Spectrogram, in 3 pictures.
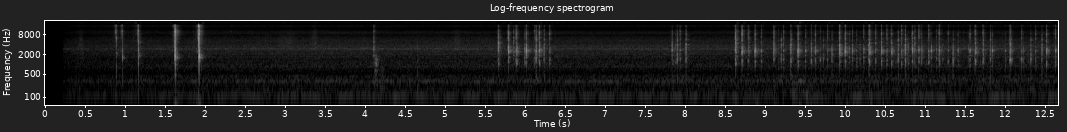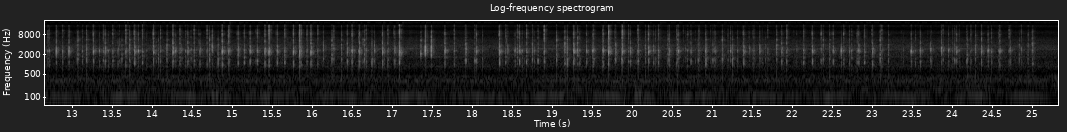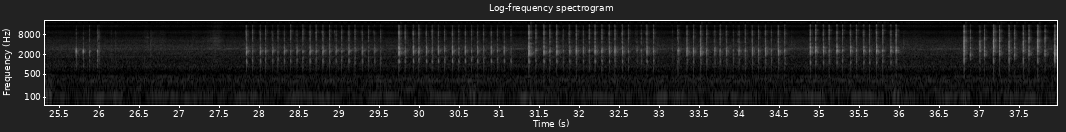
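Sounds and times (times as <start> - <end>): faint low hum: 0.3 - 37.9
mechanical keyboard typing: 5.7 - 6.4, 7.8 - 25.1, 25.7 - 26.1, 27.8 - 36.0, 36.8 - 37.9.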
